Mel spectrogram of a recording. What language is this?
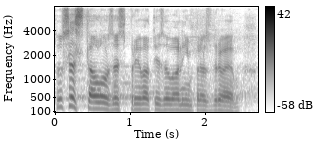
Czech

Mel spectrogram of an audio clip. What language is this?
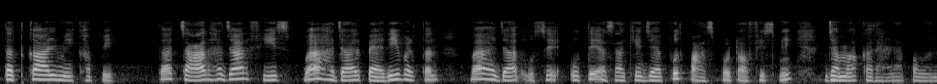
Sindhi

